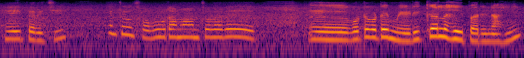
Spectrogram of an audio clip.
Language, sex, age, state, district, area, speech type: Odia, female, 45-60, Odisha, Rayagada, rural, spontaneous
